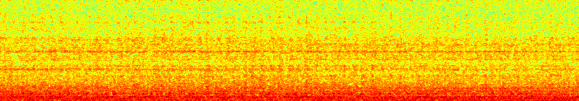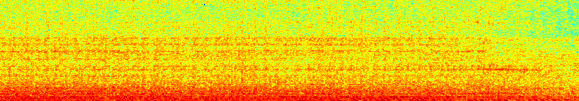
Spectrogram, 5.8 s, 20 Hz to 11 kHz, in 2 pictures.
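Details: Yamaha XS1B twin after carb rebuild, dead-cylinder tune and throttle screws set for about 1000 rpm idle, airboxes back on; steady, even idle, smooth beat with no misses, carbs balanced, healthy.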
